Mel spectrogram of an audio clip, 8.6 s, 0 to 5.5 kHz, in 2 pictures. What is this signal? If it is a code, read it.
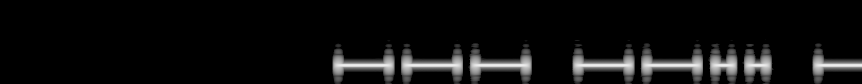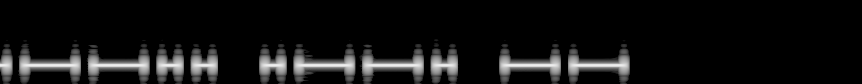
Morse code, heard as a keyed tone, about 14 wpm, 600 Hz. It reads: OZ8PM
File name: Callsigns-14wpm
